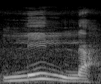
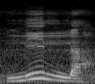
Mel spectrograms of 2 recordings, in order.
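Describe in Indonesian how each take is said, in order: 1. L-nya nipis dan ringan. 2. L-nya nipis dan ringan.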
